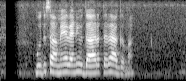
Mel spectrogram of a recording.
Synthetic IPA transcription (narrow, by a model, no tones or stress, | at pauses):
bud̪ʱusaməjəʋæniud̪aːɾət̪əɾəaɡəma̰k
